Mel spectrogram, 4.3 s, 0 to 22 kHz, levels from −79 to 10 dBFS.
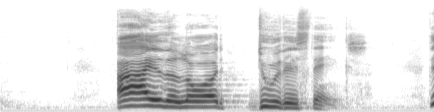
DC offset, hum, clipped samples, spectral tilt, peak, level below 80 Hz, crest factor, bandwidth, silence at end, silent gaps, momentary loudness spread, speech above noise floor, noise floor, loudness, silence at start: under 0.1%; none; under 0.1%; -4.5 dB/octave; 0 dBFS; -70 dBFS; 18 dB; 15.5 kHz; 0 s; none; 18 LU; 49 dB; -64 dBFS; -16 LUFS; 1.15 s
